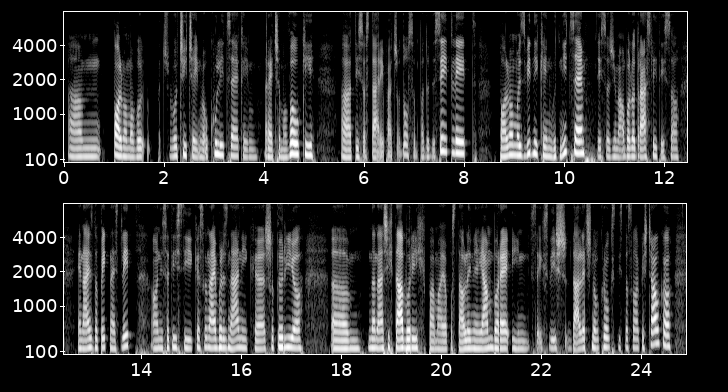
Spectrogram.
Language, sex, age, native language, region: Slovenian, female, 18-29, Slovenian, Gorenjska region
